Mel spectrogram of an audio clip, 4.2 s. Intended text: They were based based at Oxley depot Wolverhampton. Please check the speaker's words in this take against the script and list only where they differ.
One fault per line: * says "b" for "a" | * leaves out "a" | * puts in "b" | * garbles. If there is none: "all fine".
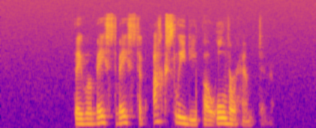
all fine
